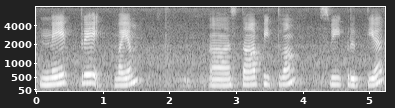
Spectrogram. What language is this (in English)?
Sanskrit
